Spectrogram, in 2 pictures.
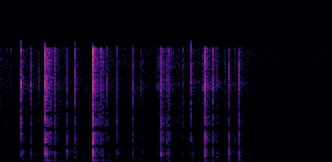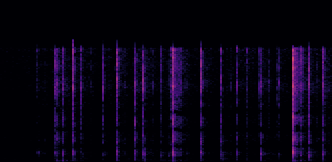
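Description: Fingertips type on the black plastic chiclet keys of a dark grey laptop keyboard, producing quick, crisp clicks with a few louder taps. A burst of typing stops for about a second of near silence, then resumes in a second run of clicks.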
